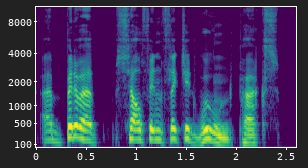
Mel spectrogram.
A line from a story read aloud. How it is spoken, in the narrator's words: he said nervously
